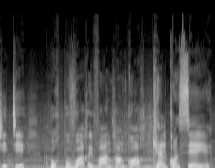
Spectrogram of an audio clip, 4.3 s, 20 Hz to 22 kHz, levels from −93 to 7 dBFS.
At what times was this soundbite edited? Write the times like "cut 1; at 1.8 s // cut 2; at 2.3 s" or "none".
cut 1; at 0.9 s // cut 2; at 3.0 s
